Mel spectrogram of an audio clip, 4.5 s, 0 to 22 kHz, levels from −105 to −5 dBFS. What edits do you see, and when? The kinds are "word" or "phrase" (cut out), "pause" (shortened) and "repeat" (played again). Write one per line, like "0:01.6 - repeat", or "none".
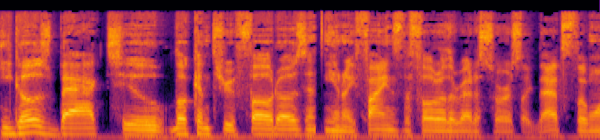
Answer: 0:02.4 - word

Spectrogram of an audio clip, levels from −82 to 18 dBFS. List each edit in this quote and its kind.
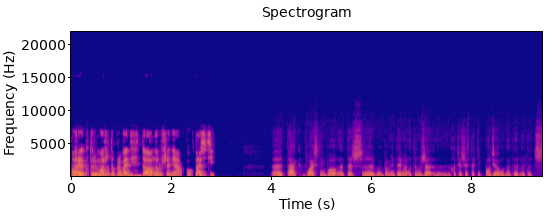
none

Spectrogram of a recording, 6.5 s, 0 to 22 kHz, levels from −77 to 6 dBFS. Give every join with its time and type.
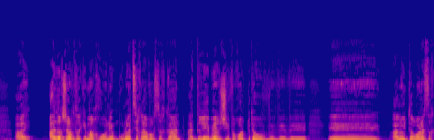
0:02.7 - pause
0:03.7 - phrase

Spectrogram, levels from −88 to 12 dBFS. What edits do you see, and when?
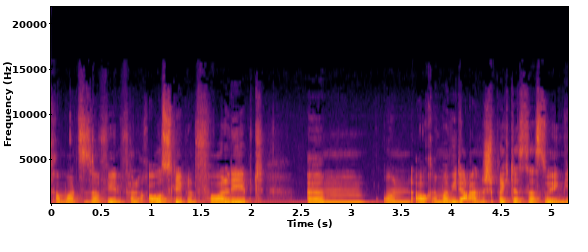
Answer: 0:01.0 - word

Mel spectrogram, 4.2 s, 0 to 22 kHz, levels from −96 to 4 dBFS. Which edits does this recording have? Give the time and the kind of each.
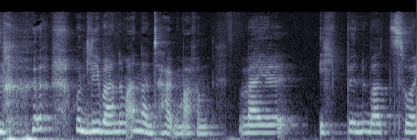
0:02.3 - pause

